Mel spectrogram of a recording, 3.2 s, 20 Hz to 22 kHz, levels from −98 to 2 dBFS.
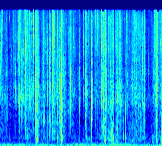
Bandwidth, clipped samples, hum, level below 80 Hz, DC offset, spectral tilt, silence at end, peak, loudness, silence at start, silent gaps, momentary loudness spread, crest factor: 17 kHz; under 0.1%; none; -60 dBFS; under 0.1%; 0.5 dB/octave; 0 s; -4 dBFS; -35 LUFS; 0 s; none; 8 LU; 34 dB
